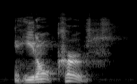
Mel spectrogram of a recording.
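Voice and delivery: plain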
